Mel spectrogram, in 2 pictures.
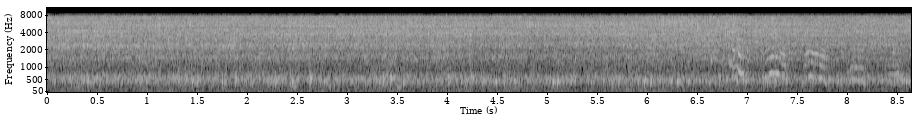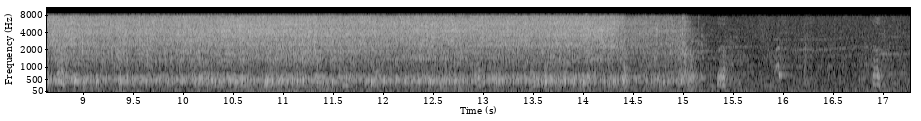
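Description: Tap water running steadily during a puppy's bath, shutting off abruptly near the end. A few short high whimpers from the puppy come about seven seconds in, and a few small knocks and drips follow once the water stops.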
